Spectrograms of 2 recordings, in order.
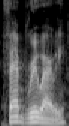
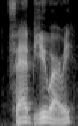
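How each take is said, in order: First: The first R is pronounced clearly. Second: The first R is left out entirely. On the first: "like me, emphasizing the R" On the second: "ignoring the R entirely"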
